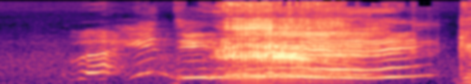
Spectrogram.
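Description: A short belch followed by one long, drawn-out voiced burp lasting over a second, in a quiet room.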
